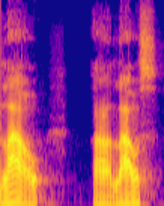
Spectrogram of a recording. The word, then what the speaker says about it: Laos: Like right now I'm in Laos. I don't like this. Laos is the correct English pronunciation, but it's in Thai and Lao. In the language itself, it's Lao. So let me call it Lao.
